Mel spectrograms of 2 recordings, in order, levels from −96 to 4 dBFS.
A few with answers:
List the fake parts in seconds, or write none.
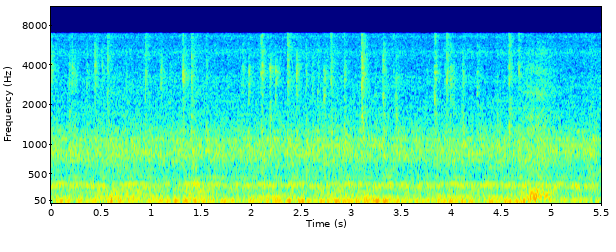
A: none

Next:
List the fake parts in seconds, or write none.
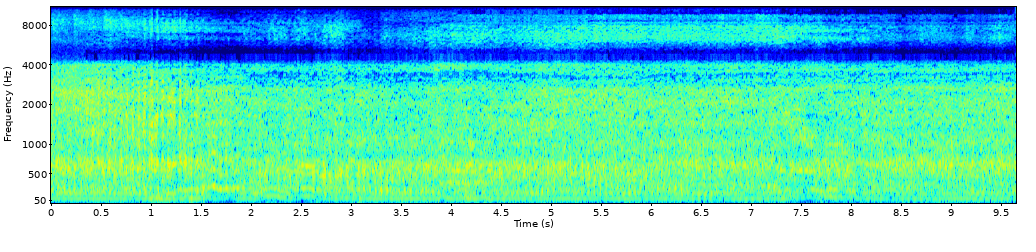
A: 1.0-3.1 (codec, SNAC); 3.9-4.4; 7.3-8.2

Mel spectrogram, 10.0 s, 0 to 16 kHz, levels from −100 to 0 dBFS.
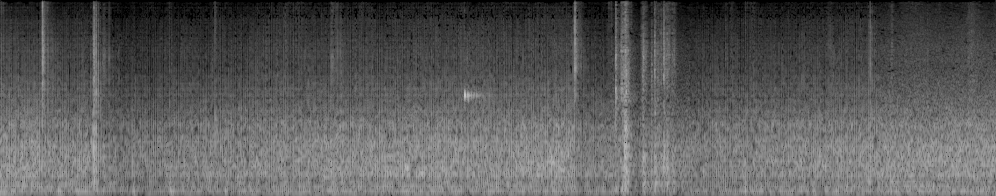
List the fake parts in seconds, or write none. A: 0.0-6.1 (vocoder, BigVGAN v2); 6.9-8.8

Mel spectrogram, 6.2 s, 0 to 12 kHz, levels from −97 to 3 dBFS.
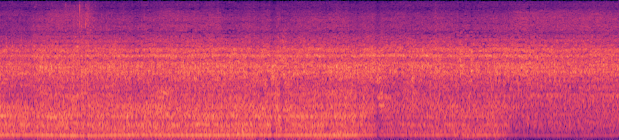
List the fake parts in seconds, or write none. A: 2.4-4.6 (autoencoder, DAC-VAE)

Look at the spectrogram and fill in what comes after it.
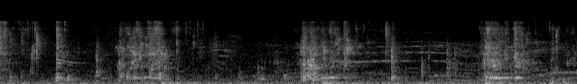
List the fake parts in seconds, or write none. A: none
